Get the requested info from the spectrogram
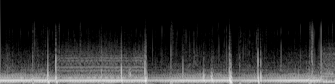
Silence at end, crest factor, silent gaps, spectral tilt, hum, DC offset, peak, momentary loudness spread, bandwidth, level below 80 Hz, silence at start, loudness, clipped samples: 0 s; 12 dB; none; -11.5 dB/octave; none; under 0.1%; 0 dBFS; 3 LU; 4 kHz; -36 dBFS; 0 s; -14 LUFS; under 0.1%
